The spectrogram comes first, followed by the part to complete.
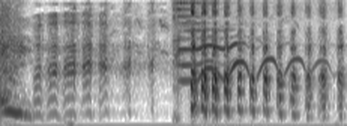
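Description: A brief high-pitched giggle, several quick rising-and-falling notes, starting a little past halfway.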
